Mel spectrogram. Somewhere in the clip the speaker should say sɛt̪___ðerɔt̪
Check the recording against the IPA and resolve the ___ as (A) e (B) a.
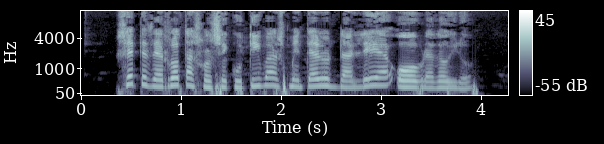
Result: A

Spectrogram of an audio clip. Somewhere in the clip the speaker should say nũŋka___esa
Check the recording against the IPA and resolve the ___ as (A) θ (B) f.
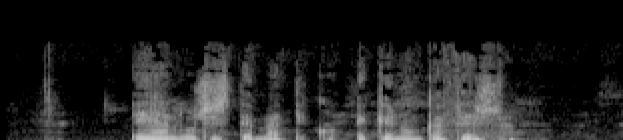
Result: A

